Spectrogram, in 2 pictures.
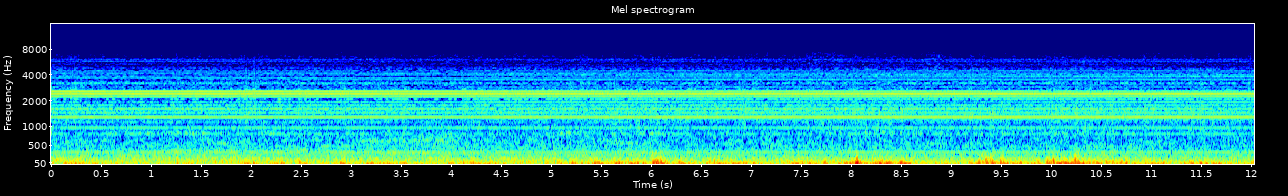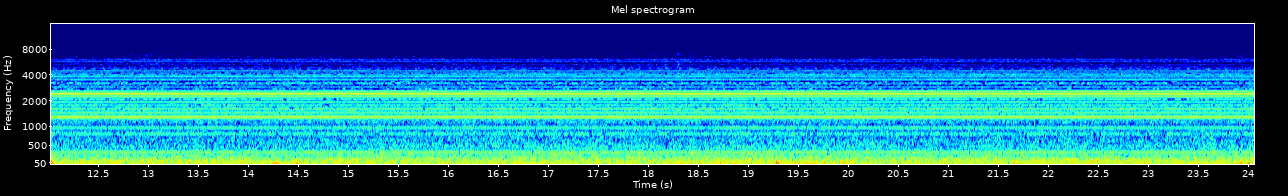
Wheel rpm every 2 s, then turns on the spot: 0, 0, 0, 0, 0, 0, 0, 0, 0, 0, 0, 0.
none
